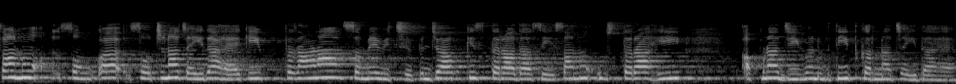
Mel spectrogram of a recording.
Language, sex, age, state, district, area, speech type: Punjabi, female, 18-30, Punjab, Patiala, urban, spontaneous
